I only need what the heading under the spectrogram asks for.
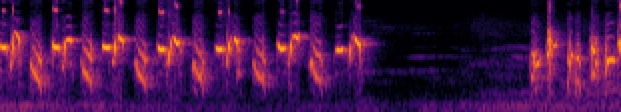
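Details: Yellow-vented bulbul in combative song meant to draw an answer from other birds. A fast string of rolling, down-slurred chirps lasts almost two seconds. After a silent gap, renewed chattering begins.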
